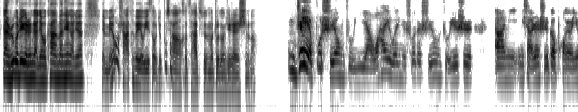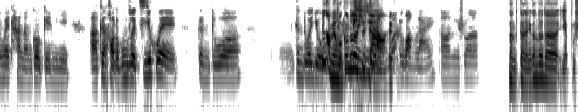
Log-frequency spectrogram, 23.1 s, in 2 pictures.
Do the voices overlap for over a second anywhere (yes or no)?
yes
